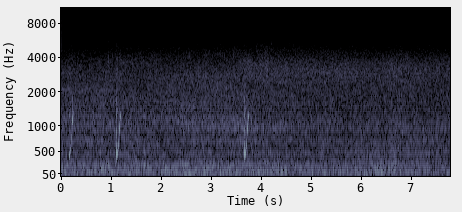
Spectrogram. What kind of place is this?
residential area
